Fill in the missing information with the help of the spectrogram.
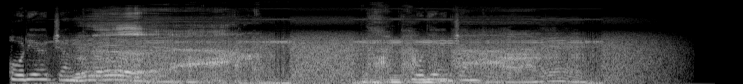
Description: zombie invasion intercom noise

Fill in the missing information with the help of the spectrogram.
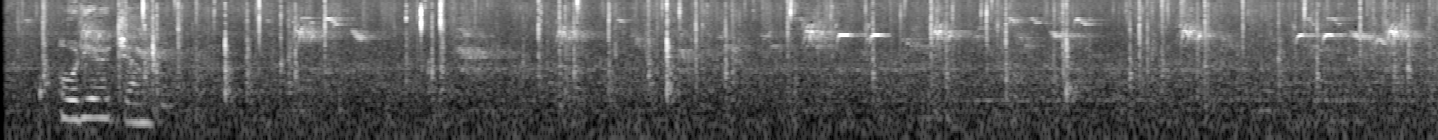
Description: rainy weather sounds pack

